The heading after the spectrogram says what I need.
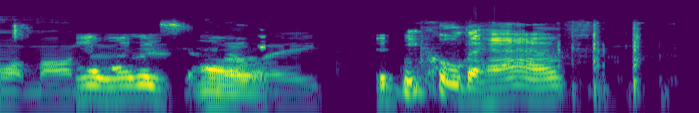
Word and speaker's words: Noé: How do you pronounce his name? It's Noé? Yeah, I've always. That's how I say. Yeah. I thought it was Gaspar No.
